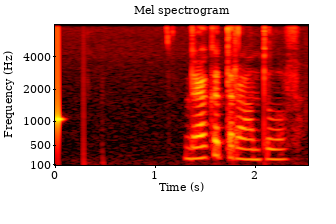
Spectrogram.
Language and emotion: Russian, neutral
